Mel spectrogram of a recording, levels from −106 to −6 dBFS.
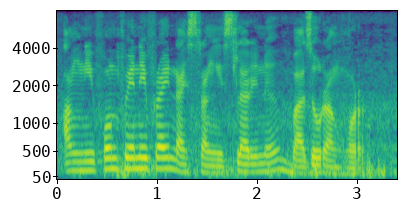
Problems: none marked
